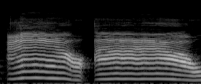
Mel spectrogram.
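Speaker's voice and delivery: drawn-out hammed-up ow; imitated cry of pain; mock pained "ow". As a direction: moan like a creaky proposer in pain. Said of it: "he's literally like".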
